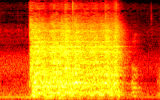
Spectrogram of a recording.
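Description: A small engine fires up on its first start, bursting into a loud, rough two-second run before cutting out abruptly, with quiet bench noise on either side.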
